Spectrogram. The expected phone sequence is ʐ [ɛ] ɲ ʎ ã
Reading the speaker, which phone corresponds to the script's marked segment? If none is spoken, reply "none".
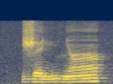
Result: ɛ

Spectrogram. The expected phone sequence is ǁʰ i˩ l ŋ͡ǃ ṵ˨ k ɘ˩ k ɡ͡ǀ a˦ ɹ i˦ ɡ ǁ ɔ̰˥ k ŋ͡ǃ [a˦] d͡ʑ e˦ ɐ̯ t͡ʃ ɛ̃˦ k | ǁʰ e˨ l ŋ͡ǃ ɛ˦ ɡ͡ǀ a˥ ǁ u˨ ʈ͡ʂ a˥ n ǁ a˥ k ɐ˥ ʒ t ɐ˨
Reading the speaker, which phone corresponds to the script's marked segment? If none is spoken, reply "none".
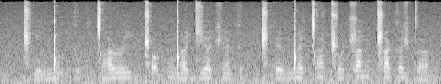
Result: ɐ˦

